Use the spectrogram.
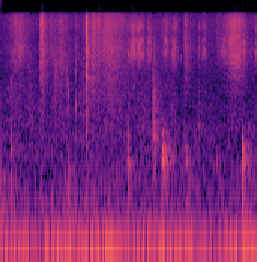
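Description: Chalk or marker taps and strokes on a board during a coordination chemistry lecture, with short knocks and scratches at irregular intervals over steady room noise, close by and with no talking.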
